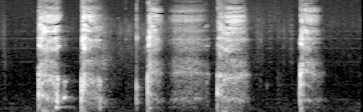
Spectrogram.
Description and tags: Breathless Coughing: a young adult male coughing and panting weakly after being choked.
This was originally recorded for use in my own project but I have no issues with sharing it.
